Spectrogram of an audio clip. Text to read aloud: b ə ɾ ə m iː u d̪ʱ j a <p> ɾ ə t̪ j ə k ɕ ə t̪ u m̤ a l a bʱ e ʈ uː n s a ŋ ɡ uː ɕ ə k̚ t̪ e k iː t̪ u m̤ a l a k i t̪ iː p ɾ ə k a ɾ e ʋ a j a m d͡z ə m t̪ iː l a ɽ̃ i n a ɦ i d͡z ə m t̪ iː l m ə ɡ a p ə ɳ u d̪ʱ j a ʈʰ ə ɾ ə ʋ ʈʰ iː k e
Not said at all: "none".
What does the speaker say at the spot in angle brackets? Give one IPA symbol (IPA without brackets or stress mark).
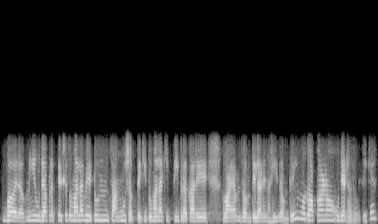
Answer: p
